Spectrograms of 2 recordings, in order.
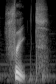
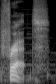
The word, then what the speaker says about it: frites: Today, we're going to cook up some steak frites. Or if you say it like it's spelled, steak frites.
